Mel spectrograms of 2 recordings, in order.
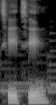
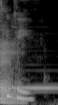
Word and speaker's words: Tetee: Spelled T-E-T-E-E. So I pronounce that TT. – Yeah, it's TT.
